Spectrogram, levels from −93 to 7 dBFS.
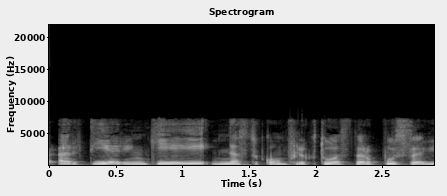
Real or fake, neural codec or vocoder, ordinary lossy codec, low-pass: real; none; AAC, 64 kbps; 7.2 kHz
